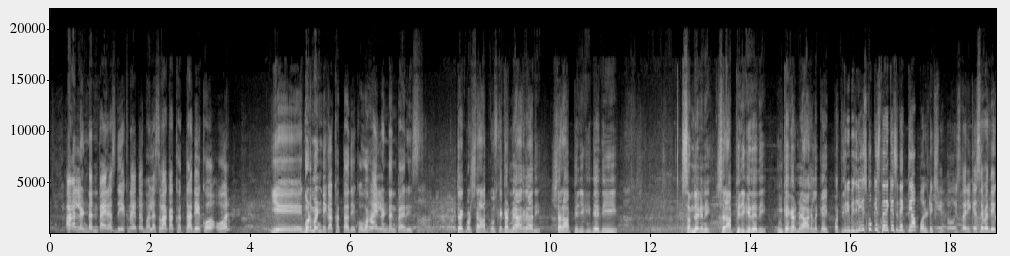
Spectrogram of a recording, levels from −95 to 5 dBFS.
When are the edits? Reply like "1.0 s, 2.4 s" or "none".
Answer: 8.1 s, 15.9 s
